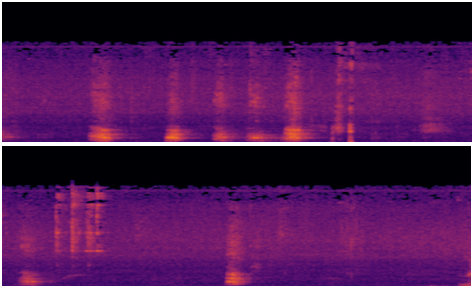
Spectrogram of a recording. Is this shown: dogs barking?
yes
